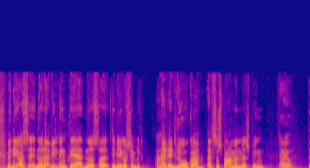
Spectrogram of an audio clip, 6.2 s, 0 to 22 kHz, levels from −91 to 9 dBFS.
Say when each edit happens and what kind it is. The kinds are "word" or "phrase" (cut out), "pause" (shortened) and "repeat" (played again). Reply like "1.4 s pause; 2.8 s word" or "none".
3.0 s pause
